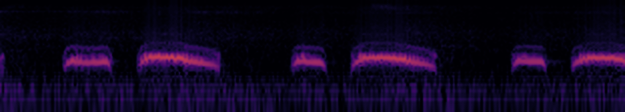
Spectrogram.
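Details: Spotted dove call used to draw in birds, with clear low coos in pairs, a short note and then a longer falling one, repeated about once a second in a quiet setting.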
